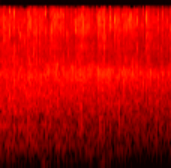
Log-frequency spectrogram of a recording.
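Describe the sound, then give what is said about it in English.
An audience applauds steadily, a dense, even wash of many hands clapping at once with no pauses, holding a constant moderate loudness throughout. “You can clap, she deserves that.”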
